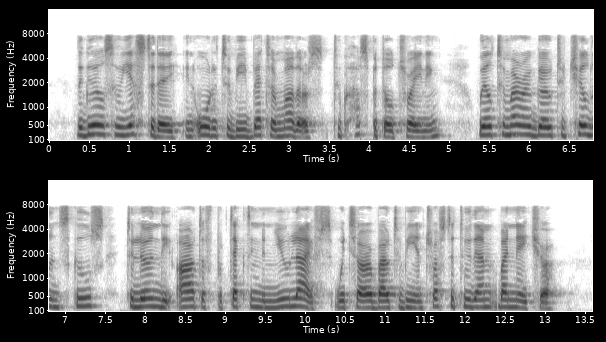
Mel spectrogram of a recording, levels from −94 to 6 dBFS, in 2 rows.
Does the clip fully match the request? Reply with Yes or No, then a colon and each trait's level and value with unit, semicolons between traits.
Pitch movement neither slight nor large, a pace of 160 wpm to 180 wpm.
Yes: average, 3.6 semitones; average, 170 wpm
